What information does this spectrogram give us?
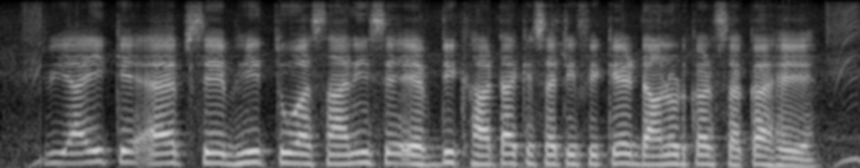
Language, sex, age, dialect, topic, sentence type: Magahi, male, 18-24, Central/Standard, agriculture, statement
